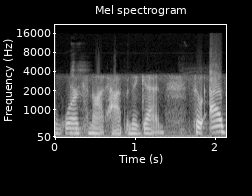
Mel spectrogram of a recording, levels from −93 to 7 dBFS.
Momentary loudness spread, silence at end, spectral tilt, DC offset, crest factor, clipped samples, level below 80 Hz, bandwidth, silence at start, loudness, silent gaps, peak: 6 LU; 0 s; -7 dB/octave; 1%; 14 dB; under 0.1%; -40 dBFS; 12 kHz; 0 s; -17 LUFS; none; -2 dBFS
